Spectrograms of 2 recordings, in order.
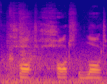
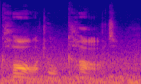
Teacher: the short o in words like cot hot lot is pronounced the same as that or vowel in words like law and thought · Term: cot Court merger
